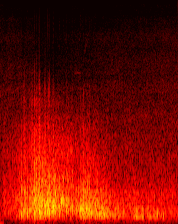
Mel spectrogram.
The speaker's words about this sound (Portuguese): E a tempestade cai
